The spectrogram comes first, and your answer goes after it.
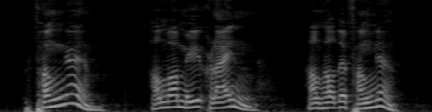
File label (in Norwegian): fange, Numedalsmål; Ordet er ubøyeleg.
